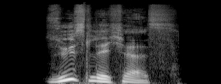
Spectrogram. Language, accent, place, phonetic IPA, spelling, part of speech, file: German, Germany, Berlin, [ˈzyːslɪçəs], süßliches, adjective, De-süßliches.ogg
- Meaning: strong/mixed nominative/accusative neuter singular of süßlich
